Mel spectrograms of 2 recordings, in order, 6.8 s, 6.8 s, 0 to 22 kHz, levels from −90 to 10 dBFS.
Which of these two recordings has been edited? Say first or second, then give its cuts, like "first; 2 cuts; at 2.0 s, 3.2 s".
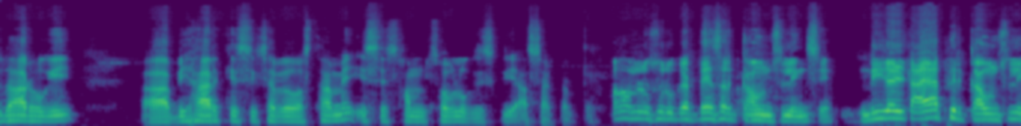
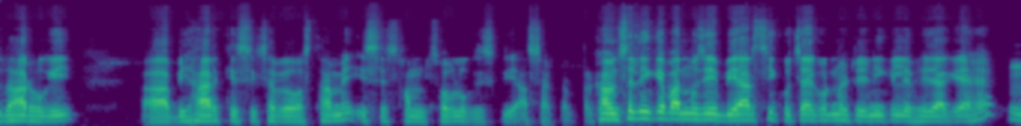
second; 1 cut; at 3.9 s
